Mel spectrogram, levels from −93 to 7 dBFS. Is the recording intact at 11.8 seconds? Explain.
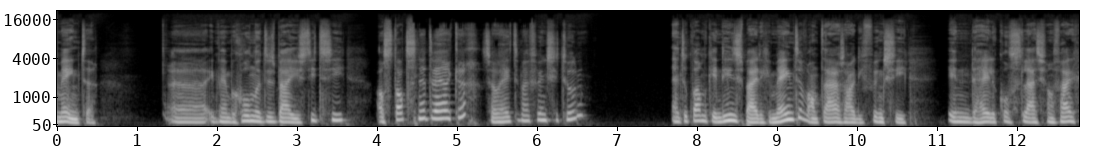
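Yes, at 11.8 seconds the speech plays through intact, with no audible fault at that moment.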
